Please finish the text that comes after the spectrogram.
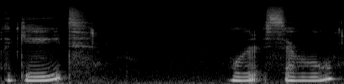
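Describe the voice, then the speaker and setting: A woman's voice: fairly low pitch, drawn-out words, vocal fry, mellow, husky. A woman chatting casually as she crafts at home, musing to herself and often trailing off into murmurs. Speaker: planner video host. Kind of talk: casual crafting chat, narrating as she works. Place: at home, indoors.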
